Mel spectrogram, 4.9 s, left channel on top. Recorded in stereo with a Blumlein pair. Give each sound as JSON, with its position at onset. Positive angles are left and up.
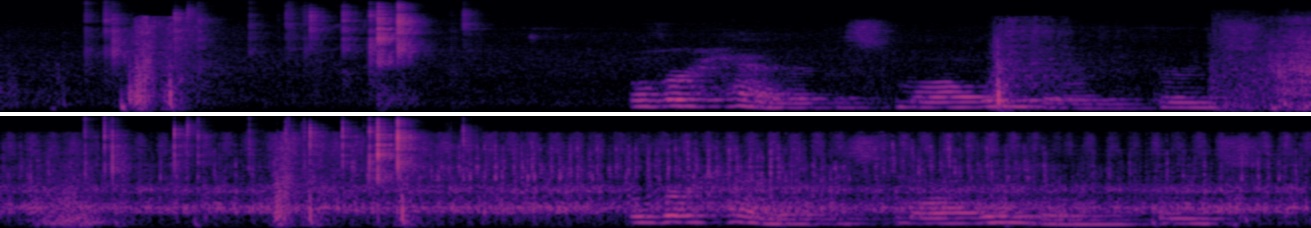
{"t": 0.3, "sound": "a crack", "azimuth_deg": -65, "distance_m": 1.7}
{"t": 2.4, "sound": "a woman speaking", "azimuth_deg": -25, "distance_m": 4.5}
